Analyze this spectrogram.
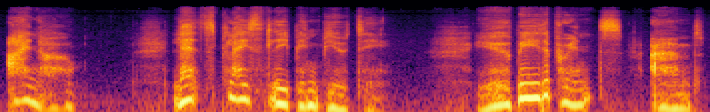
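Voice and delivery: soft breathy whisper, slow. A narrator's reading. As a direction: whisper it like a dreamy child. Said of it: "in a faraway voice whispered".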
